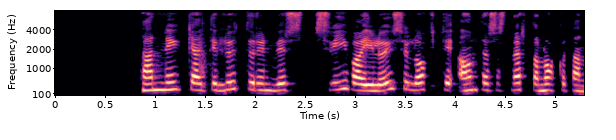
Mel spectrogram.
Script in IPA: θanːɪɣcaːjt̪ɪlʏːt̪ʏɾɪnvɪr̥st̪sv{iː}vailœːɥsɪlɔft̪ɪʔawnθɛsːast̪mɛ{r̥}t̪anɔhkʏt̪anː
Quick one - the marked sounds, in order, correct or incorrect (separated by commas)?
correct, correct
